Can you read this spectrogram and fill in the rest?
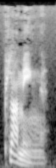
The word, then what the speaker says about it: plumbing: In these sentences, you will have to be careful about the pronunciation of plumber and plumbing. Remember, the B is silent in both words.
